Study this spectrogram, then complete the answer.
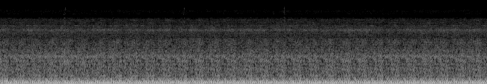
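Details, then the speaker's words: Ford F450 6.0 diesel wrecker, studded and EGR-deleted, code P0273 injector 5 circuit low/contribution fault: deep idle with uneven pulse about twice a second; no idle change with injector 5 off, no buzz, cylinder 5 dead. "no change in the idle whatsoever."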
